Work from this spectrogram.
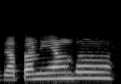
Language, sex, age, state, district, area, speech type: Santali, female, 18-30, West Bengal, Bankura, rural, conversation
